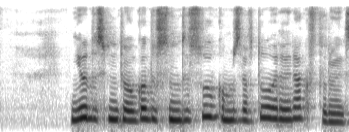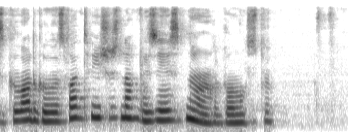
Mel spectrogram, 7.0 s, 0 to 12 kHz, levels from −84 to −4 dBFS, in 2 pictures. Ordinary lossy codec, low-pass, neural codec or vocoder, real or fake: Opus, 64 kbps; 9.9 kHz; autoencoder, 22.05 kHz, a latent of 192 numbers a frame, VITS, trained on one speaker; fake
